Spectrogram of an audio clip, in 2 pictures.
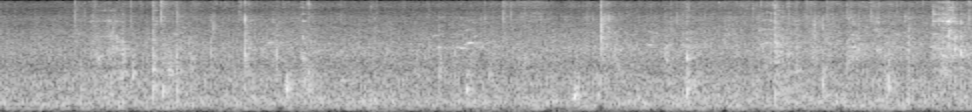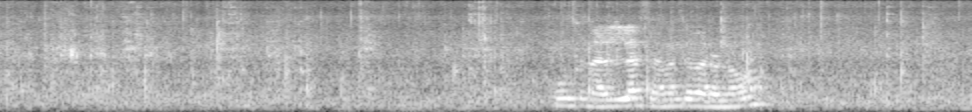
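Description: A metal ladle scrapes and clinks against a clay pot.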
